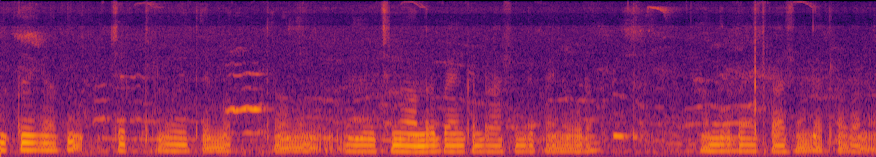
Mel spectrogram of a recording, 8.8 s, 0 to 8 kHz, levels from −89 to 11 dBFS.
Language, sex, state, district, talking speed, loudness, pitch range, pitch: Telugu, male, Andhra Pradesh, Guntur, 125 wpm, -20 LUFS, 110-125 Hz, 115 Hz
